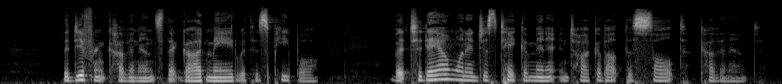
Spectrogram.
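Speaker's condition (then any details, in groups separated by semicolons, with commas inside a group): No condition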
